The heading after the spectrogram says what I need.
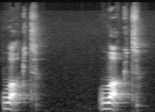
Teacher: The ED on looked is pronounced as a soft T.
